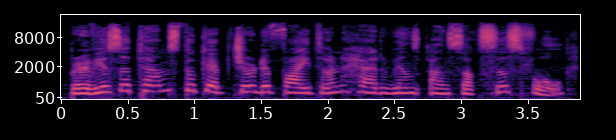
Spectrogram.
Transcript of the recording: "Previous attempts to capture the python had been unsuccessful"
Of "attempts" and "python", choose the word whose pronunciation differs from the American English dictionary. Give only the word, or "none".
python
